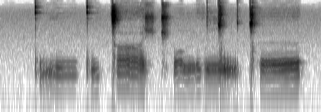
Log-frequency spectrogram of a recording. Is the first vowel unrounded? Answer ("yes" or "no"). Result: yes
